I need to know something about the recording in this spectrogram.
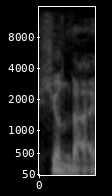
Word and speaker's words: Hyundai: Yeah, it rhymes with Sunday.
